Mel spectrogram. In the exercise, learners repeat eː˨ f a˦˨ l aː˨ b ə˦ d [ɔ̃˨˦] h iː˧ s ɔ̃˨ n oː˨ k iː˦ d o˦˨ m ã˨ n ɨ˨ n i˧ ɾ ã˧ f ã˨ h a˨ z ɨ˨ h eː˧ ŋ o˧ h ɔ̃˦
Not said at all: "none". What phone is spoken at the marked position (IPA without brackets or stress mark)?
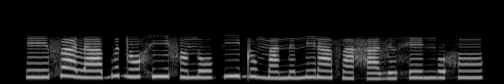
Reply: ɔ̃˨˦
